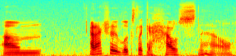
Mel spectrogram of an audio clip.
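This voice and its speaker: A man narrating a tabletop role-playing game as game master, in a halting, unhurried way. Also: mid-range voice, sharp tone, a little hiss or hum, poor audio. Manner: slow, halting narration with pauses.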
